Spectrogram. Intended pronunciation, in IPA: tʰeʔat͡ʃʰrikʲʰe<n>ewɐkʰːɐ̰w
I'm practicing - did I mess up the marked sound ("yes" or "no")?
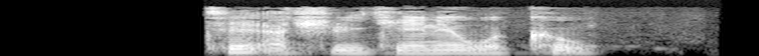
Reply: no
